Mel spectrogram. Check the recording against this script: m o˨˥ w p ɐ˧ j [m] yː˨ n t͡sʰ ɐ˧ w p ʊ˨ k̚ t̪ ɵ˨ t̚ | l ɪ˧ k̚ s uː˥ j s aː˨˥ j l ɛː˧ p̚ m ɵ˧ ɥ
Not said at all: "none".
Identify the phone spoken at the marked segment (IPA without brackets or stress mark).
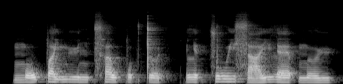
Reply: m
